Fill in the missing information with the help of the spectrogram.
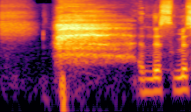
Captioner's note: inhales deeply; exhales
